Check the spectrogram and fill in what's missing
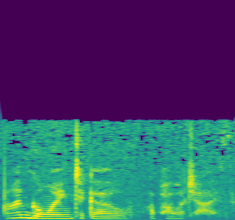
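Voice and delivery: soft, whispered reply; gentle whisper. Retold or imitated. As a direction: say it softly, almost a whisper. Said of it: "Jesus turned to me and said".

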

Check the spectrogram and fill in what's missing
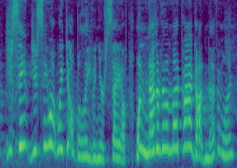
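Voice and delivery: high, loud sugary sales pitch; mock pushy seller. Offering Holly a mud pie, high and gushing. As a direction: push the mud pie sweetly.

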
